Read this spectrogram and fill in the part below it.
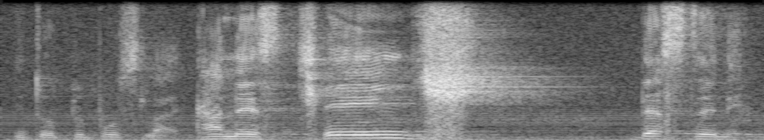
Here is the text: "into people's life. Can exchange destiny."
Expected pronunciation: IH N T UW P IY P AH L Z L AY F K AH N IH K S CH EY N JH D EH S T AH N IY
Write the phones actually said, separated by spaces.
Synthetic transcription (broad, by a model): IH N T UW P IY P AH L S L AY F K AH N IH S CH EY N JH D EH S T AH N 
